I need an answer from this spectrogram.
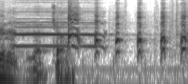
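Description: A rooster gives a drawn-out, crow-like harmonic call, then breaks into several short, sharp clucks in a quick, uneven rhythm.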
